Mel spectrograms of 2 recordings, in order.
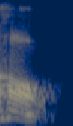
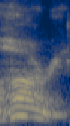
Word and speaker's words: Hari: Um, how do you pronounce his first name, Coach? Mr. Hall. The one you said, Okay, that's you said Hall. Hall. Yeah, Oh, Hari.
